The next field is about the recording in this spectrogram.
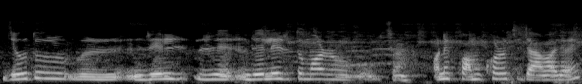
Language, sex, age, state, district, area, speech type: Bengali, female, 30-45, West Bengal, South 24 Parganas, urban, spontaneous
